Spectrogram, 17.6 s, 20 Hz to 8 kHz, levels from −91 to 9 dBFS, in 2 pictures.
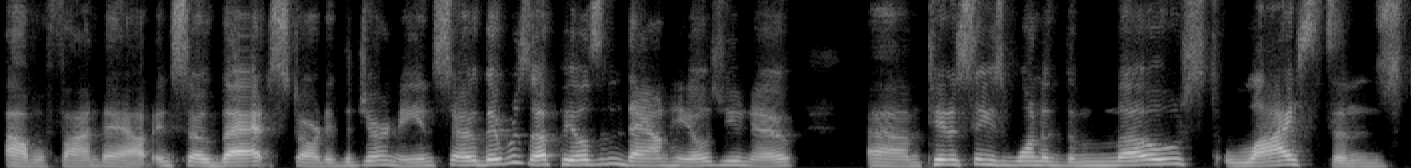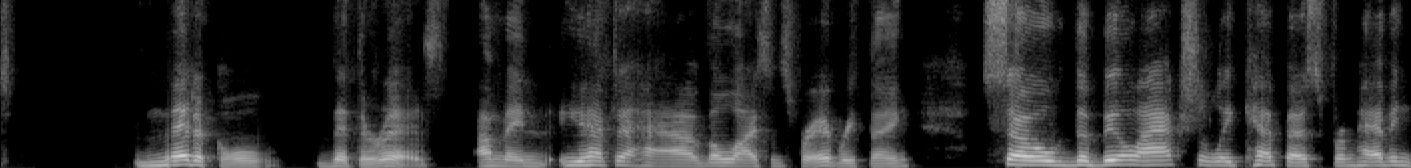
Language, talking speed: English, 165 wpm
